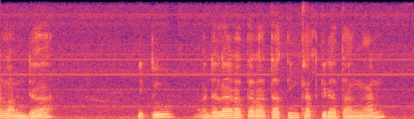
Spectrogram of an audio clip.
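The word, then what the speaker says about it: λ: M sama dengan jumlah jalur yang dibuka, dan simbol yang seperti Y terbalik ini bacanya lambda, itu adalah rata-rata tingkat kedatangan, dan simbol yang seperti U ini bacanya mu.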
